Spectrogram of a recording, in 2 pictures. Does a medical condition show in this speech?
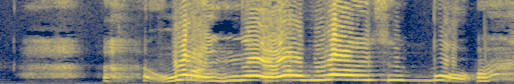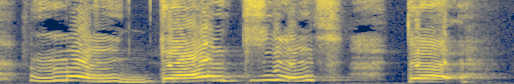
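Yes: dystonia; brain damage sometimes in basal ganglia, lost control over body, nervous system affected, wheelchair user, hands affected; physical, occupational, speech therapy, therapeutic recreation at CRIT, Teletón USA, about 8 years, tires after therapy; takes deep breath and relaxes when tense to gain control, calms before able to speak.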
